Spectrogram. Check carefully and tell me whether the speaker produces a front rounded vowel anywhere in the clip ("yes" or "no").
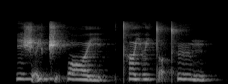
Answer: no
